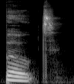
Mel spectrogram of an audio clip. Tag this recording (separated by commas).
Human voice, Speech, woman speaking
